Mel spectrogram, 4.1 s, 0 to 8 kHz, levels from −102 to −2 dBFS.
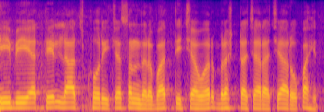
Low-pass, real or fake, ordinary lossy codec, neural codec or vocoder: none; fake; none; codec, 16 kHz, 4 kbps, X-Codec, WavLM features, trained on Multilingual LibriSpeech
